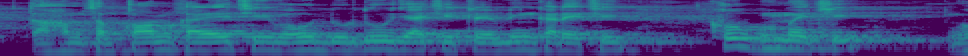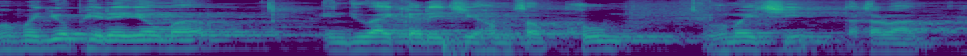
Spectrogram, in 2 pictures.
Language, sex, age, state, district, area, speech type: Maithili, male, 18-30, Bihar, Saharsa, rural, spontaneous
